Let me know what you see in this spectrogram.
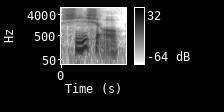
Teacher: two third tones together, the first third tone becomes a second tone. So it's 洗, it's the bike ramp, and then the shovel, 洗手.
